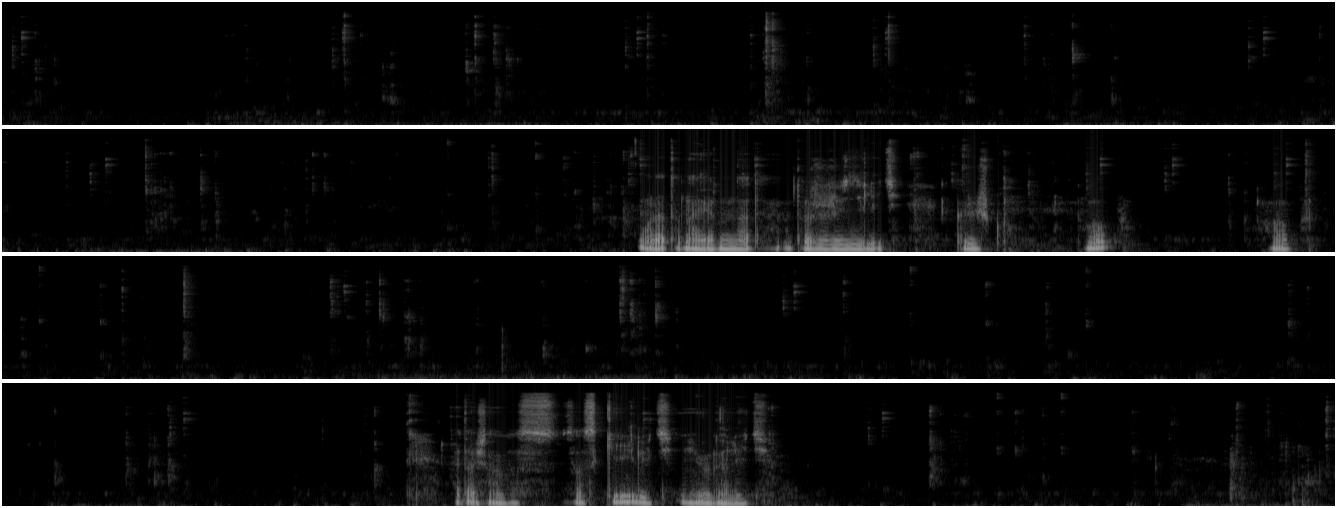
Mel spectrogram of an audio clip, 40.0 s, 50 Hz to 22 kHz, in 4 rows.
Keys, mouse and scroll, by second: 0.2 Tab, 1.6 Tab, 2.0 g, 2.5 Tab, 3.8 g, 4.8 Tab, 5.6 Tab, 5.8 g, 6.6 Tab, 7.8-8.1 scroll up 1, 8.1 g, 9.8 Tab, 10.4 Tab, 10.6 click, 11.4 l, 13.9-14.7 middle drag, 14.7 click, 15.6 alt+shift+click, 17.6 g, 18.7 click, 19.1 g, 19.7 Tab, 20.0 scroll down 3, 20.2-20.8 middle drag, 20.8-21.3 scroll up 1, 21.3 a, 22.5 click, 23.4 l, 23.9 l, 24.1 l, 25.0 g, 26.8-27.4 middle drag, 27.4-27.8 scroll up 2, 27.8 Tab, 27.9 scroll down 1, 28.1-29.6 middle drag, 29.6 Tab, 30.0 scroll up 2, 30.2 z, 31.3 click, 32.7 z, 33.3 s, 34.9-36.5 middle drag, 36.5 x, 37.1-37.4 scroll down 3, 37.4-37.7 middle drag, 37.7 z, 37.9-39.7 middle drag, 39.7 scroll down 4.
